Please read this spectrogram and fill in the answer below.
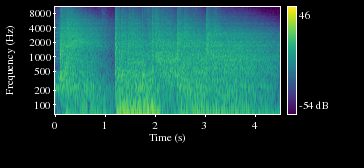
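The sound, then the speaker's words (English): Gunfire in a film shootout scene gives a few loud, sharp bangs, each trailing into a sustained heavy roar, with no speech. “Reservoir Dogs ends where Point Blank began, with bullets.”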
